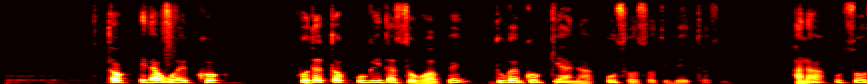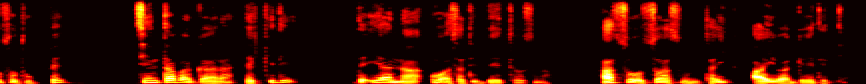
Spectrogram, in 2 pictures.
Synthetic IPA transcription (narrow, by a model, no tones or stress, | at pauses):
t̪ʼɔkʼːɪd̪ɐwɔjkʰːɔ | pʊd̪ɛt̪ʼɔkʼːʊɡiːd̪ɐsɔwʊwaːpːɛ | d̪ʊɡɛɡɔɡːɪjaːnaːʔʊso̞ːsɔt̪ɪbe̞ːt̪ʰːo̞ːsɔnɐ | hɐnaːʔʊso̞ːsɔt̪ʊpːɛ | t͡ʃɪnt̪ːɐbɐɡːaːɾɐɛkʼːɪd̪ɪ | d̪ɛʔɪjaːnaːʔʊɐsɐt̪ɪbe̞ːt̪ːo̞ːsɔnɐ | hɐso̞ːsʊaːsʊnt̪ːɐj | ɐjbɐɡe̞ːt̪ɛt̪ːɪ̥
